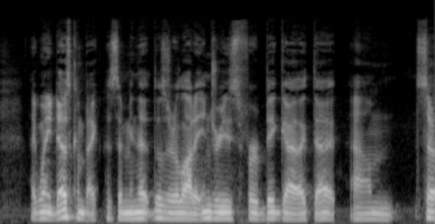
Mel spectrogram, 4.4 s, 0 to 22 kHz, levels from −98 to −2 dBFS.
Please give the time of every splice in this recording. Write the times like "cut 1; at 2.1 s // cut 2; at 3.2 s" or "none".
cut 1; at 1.0 s // cut 2; at 3.3 s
